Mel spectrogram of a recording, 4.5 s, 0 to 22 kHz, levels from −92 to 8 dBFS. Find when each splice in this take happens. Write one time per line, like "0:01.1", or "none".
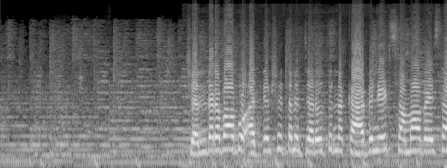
0:01.1

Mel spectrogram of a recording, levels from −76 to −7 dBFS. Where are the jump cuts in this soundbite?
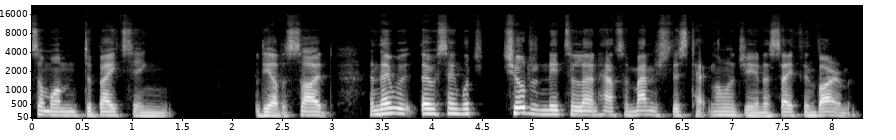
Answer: none

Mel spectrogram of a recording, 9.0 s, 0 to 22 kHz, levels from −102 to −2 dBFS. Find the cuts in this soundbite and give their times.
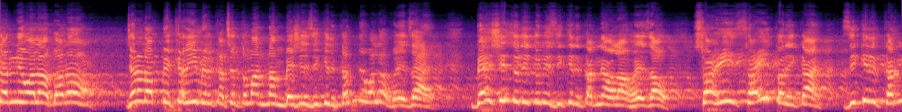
none

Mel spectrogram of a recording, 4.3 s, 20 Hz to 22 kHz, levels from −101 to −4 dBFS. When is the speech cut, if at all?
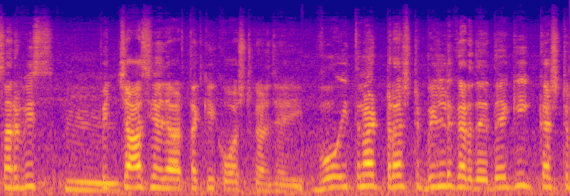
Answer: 0:02.2

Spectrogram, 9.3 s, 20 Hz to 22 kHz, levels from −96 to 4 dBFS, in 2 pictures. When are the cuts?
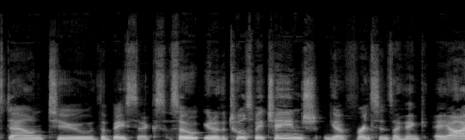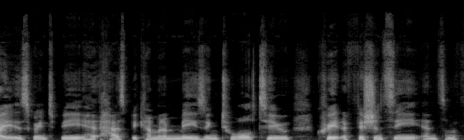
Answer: none

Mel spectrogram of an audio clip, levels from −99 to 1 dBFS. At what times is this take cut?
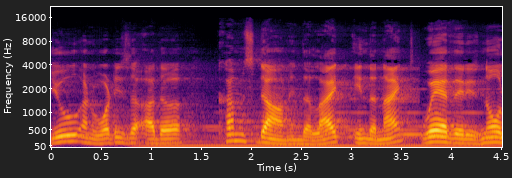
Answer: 0:03.6

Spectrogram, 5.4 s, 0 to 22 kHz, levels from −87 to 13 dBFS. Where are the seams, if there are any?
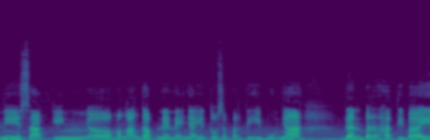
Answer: none

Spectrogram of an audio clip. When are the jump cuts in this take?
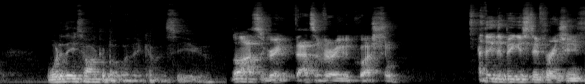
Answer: none

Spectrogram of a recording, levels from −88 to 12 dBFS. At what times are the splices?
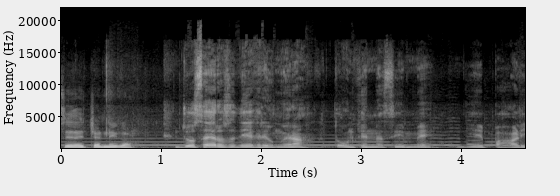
0:01.1

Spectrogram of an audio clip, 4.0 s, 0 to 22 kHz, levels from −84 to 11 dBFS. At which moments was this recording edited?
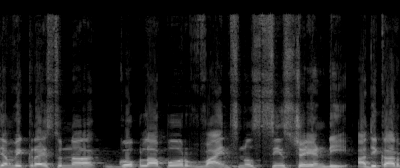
none

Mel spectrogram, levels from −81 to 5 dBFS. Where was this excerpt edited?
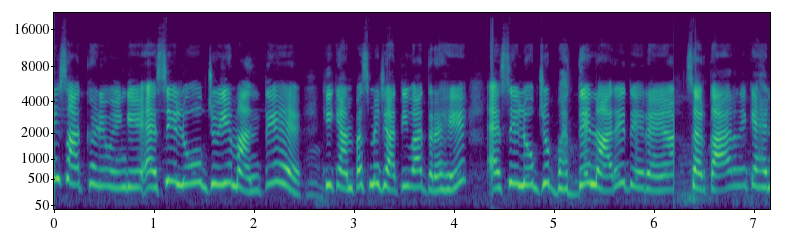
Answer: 0:06.1

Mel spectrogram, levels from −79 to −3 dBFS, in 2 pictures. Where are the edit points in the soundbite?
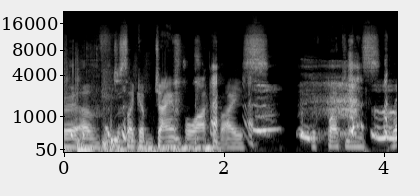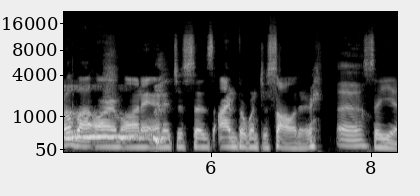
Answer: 0:07.4

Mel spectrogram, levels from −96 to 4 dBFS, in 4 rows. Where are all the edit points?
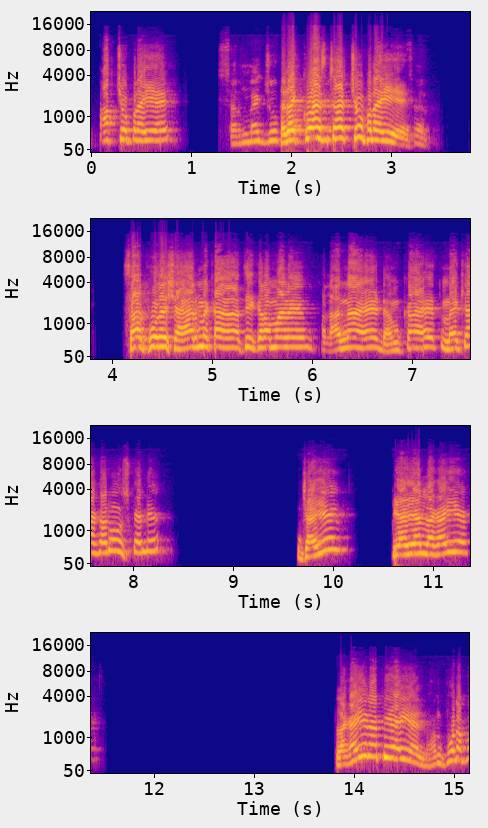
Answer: none

